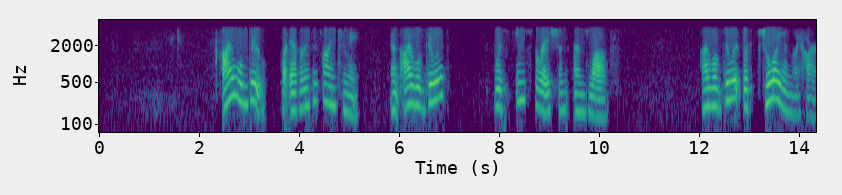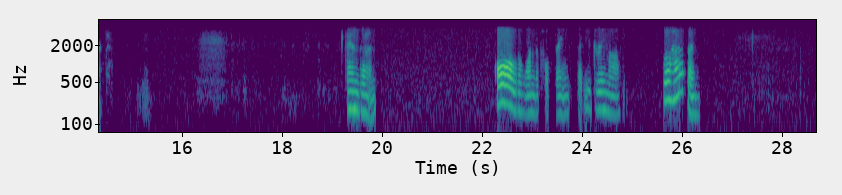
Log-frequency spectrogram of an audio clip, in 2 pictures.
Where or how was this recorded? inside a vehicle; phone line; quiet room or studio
phone line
